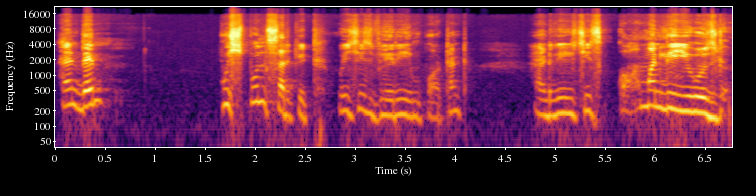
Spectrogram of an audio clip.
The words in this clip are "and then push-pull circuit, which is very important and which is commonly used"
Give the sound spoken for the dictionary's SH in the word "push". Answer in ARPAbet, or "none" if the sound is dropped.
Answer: SH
